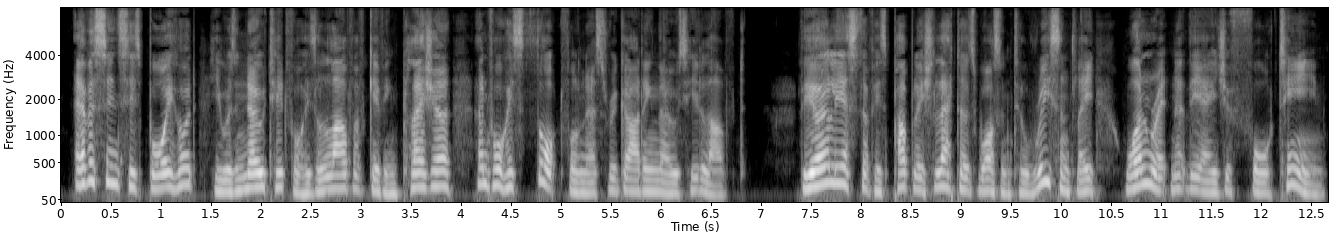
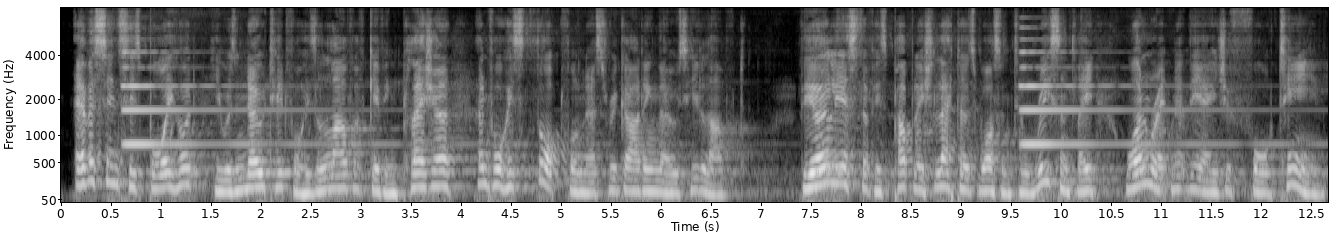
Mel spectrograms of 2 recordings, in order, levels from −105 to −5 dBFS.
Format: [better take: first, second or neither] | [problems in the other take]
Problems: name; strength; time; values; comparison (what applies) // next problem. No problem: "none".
first | background sound (Piano); 9 dB below the speech // room echo; dies away in 2.1 s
